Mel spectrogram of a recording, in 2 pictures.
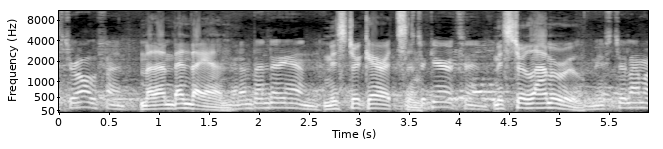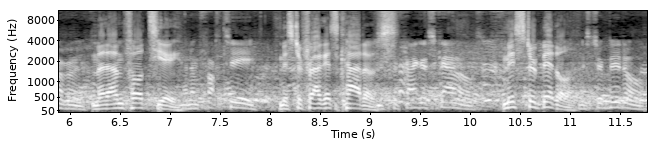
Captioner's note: calling of recorded vote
